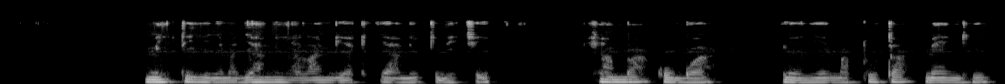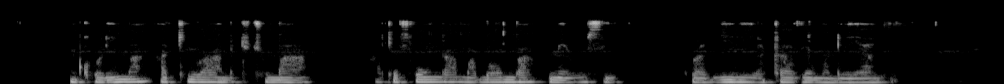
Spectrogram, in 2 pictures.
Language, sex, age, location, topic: Swahili, male, 25-35, Dar es Salaam, agriculture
